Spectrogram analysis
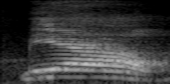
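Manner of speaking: high, loud cat cry; loud meow. Acted. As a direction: sing out the meow on cue. Animals' chorus on cue.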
